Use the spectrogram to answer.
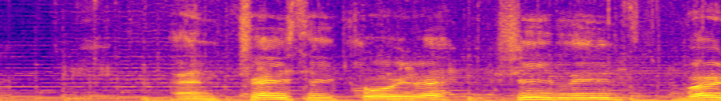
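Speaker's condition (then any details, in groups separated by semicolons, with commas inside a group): ALS; uses wheelchair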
